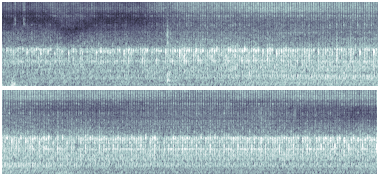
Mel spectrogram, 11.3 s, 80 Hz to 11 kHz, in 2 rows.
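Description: A warm Mercedes G-Class 460 with a 3.5-litre OM603 turbo diesel sits idling steadily and fairly close, its even diesel clatter and hum continuing unbroken with no voices over it.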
